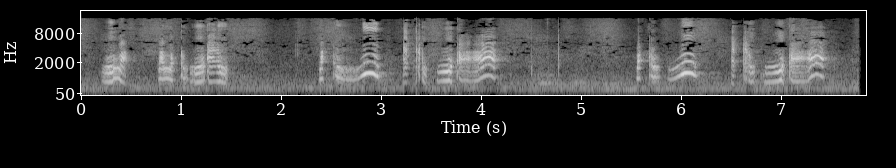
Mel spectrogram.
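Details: Parrot imitating speech in rapid runs of wavering, tonal syllables, each sliding up and down in pitch, clustered in quick phrases with short gaps between them, no other sounds evident.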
